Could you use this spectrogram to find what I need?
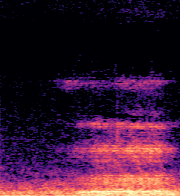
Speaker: So I'm sorry if you can hear my dog snoring. But she's relaxed and she hasn't had alcohol or sugar.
